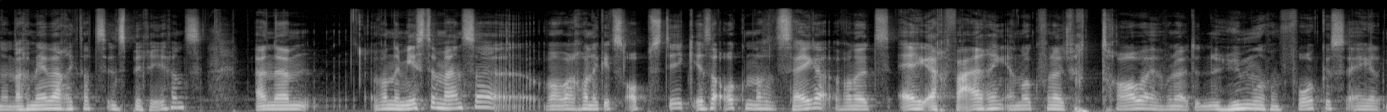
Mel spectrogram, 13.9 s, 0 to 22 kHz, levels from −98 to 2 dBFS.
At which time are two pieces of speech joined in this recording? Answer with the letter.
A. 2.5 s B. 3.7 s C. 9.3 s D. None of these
A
